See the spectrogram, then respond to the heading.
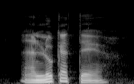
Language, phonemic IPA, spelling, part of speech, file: French, /lɔ.ka.tɛʁ/, locataire, noun, Fr-locataire.ogg
- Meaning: renter, tenant, lessee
